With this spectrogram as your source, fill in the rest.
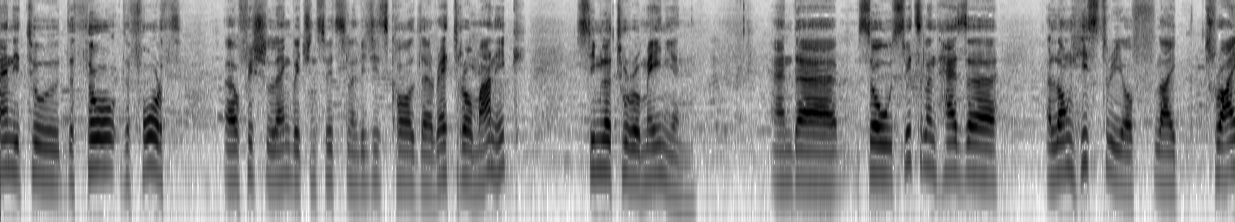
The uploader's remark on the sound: Recorded live at #OneTeamGovGlobal.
